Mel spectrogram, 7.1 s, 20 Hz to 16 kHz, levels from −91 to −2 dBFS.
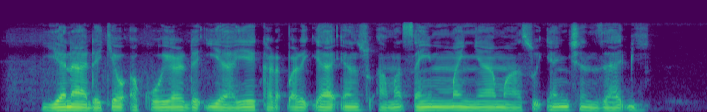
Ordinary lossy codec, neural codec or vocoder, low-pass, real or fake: Opus, 64 kbps; none; 7.2 kHz; real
